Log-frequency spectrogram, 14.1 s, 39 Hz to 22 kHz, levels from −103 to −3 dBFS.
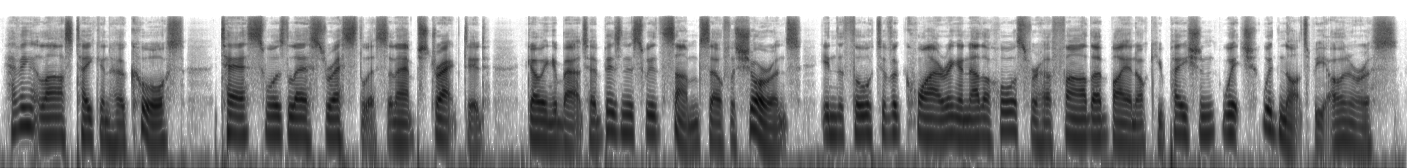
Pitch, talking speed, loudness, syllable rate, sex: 125 Hz, 160 wpm, -18 LUFS, 4.8 syllables/s, male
